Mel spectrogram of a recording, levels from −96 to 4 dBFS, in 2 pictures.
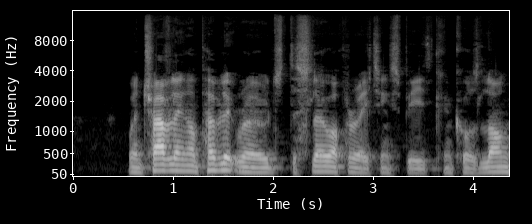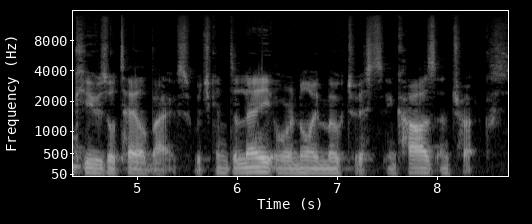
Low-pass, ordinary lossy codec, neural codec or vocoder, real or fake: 14.4 kHz; AAC, 64 kbps; none; real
